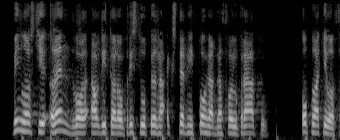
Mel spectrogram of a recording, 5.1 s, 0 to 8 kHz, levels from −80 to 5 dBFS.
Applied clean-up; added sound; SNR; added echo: neural mask model DeepFilterNet 3.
